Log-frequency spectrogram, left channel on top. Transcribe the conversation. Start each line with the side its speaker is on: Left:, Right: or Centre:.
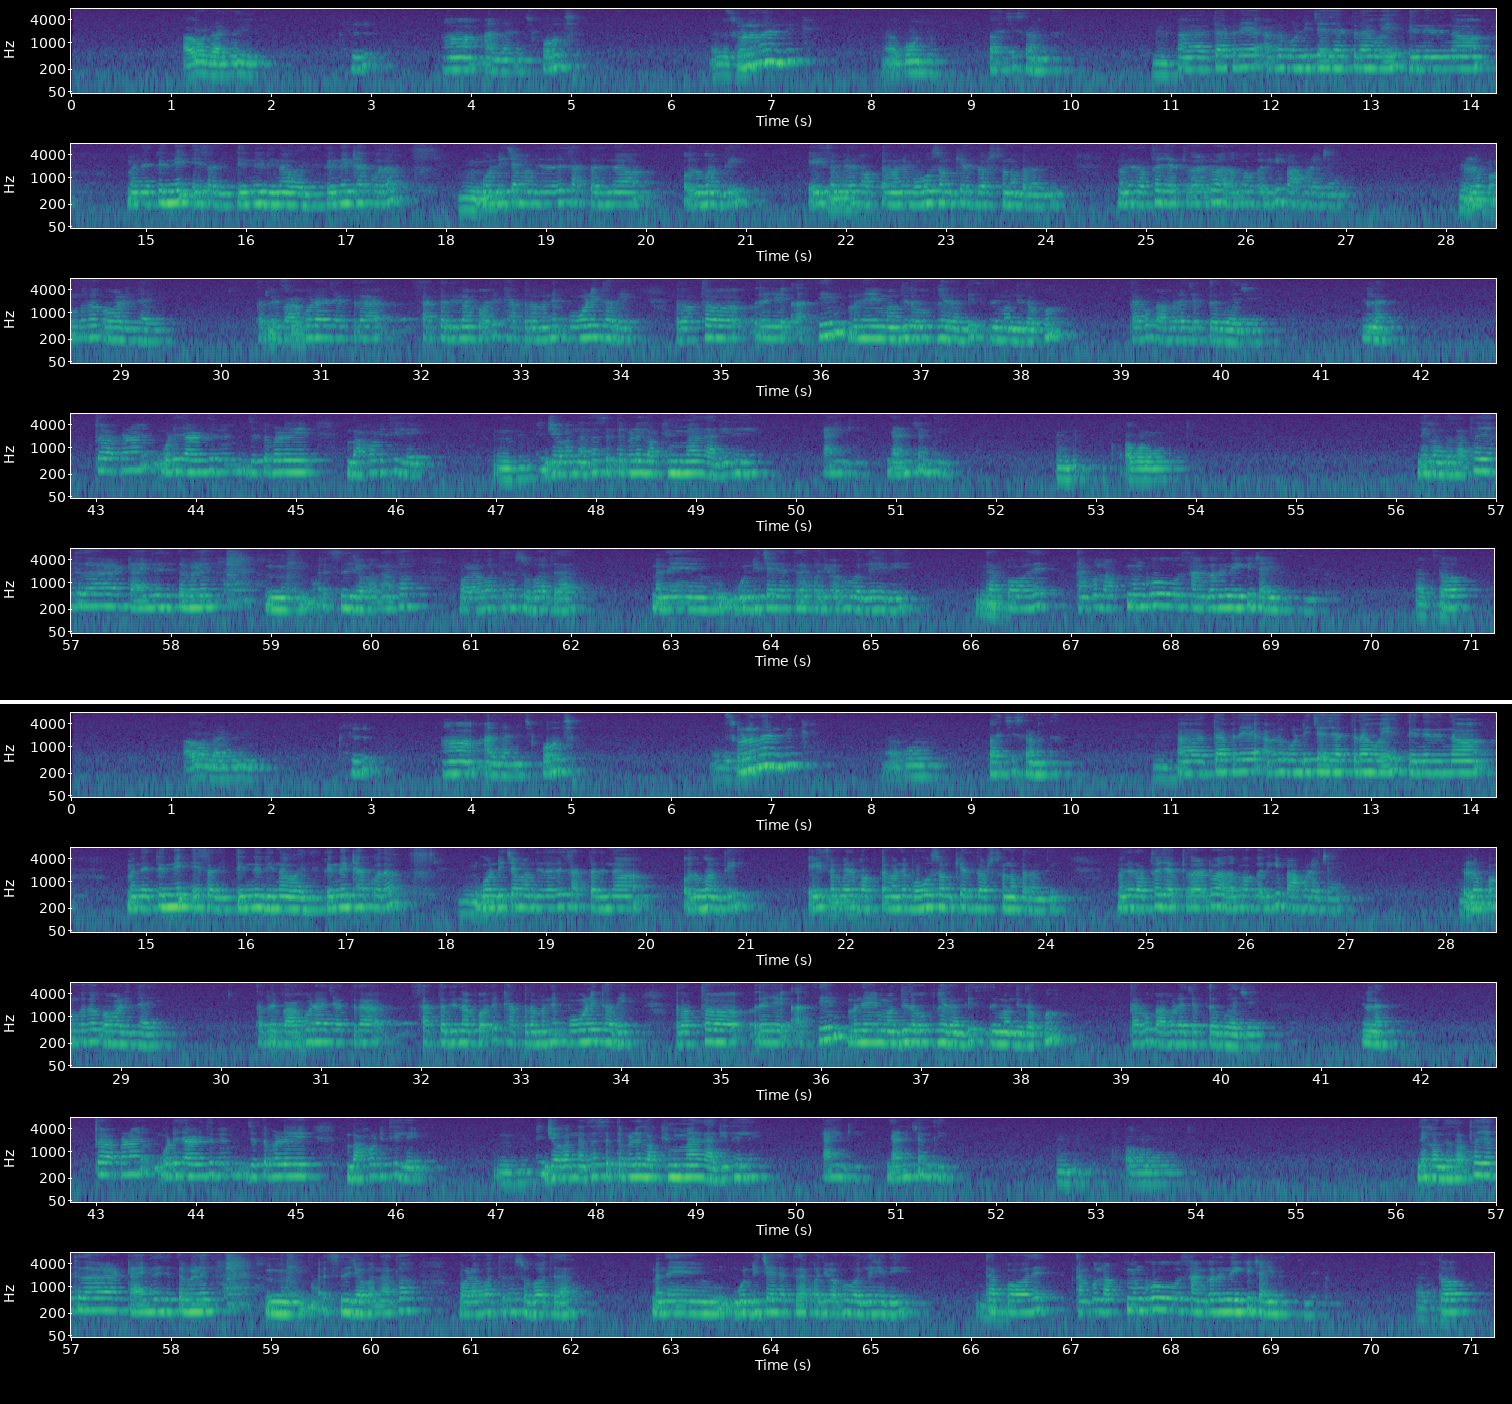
Left: ଆଉ କଣ ଜାଣିଚନ୍ତି।
Right: ହାଲ ହଁ ଆଉ ଜାଣିଚି କୋହୁଛି।
Left: ଆଉ
Right: ଶୁଣୁ
Left: କୁହନ୍ତୁ
Right: ନାହାନ୍ତି।
Left: ଆଉ କୁହନ୍ତୁ
Right: <unintelligible>
Left: ହୁଁ
Right: ଆ ତାପରେ ଆମର ଗୁଣ୍ଡିଚା ଯାତ୍ରା ହୁଏ ତିନି ଦିନ। ମାନେ ତିନି ଏ ସରି ତିନି ଦିନ କହିଲି ତିନି ଠାକୁର।
Left: ହୁଁ
Right: ଗୁଣ୍ଡିଚା ମନ୍ଦିରରେ ସାତ ଦିନ ରୁହନ୍ତି। ଏଇ
Left: ହୁଁ
Right: ସମୟରେ ଭକ୍ତମାନେ ବହୁ ସଂଖ୍ୟାରେ ଦର୍ଶନ କରନ୍ତି ମାନେ ରଥଯା ତ୍ରା ଠୁ ଆରମ୍ଭ କରିକି ବାହୁଡ଼ା ଯାଏଁ
Left: ହୁଁ
Right: ଲୋକଙ୍କର ଗହଳି ଥାଏ। ତାପରେ
Left: ନିଶ୍ଚୟ
Right: ବାହୁଡ଼ା ଯାତ୍ରା ସାତ ଦିନ ପରେ ଠାକୁର ମାନେ ପୁଣି ଥରେ ରଥ ରେ ଆସି ମାନେ ମନ୍ଦିରକୁ ଫେରନ୍ତି ଶ୍ରୀମନ୍ଦିରକୁ ତାକୁ ବାହୁଡ଼ା ଯାତ୍ରା କୁହାଯା ଯାଏ ହେଲା ତ ଆପଣ ଗୋଟେ ଜାଣିଥିବେ ଯେତେବେଳେ ବାହୁଡ଼ି ଥିଲେ
Left: ହୁଁ ହୁଁ
Right: ଜଗନ୍ନାଥ ସେତ୍ ସେତେବେଳେ ଲକ୍ଷ୍ମୀ ମା ରାଗିଥିଲେ କାହିଁକି ଜାଣିଛନ୍ତି।
Left: ଉ ହୁଁ ଆପଣ କୁହନ୍ତୁ।
Right: ଦେଖନ୍ତୁ ରଥଯାତ୍ରା ଟାଇମ ରେ ଯେତେବେଳେ। ଉଁ ଶ୍ରୀ ଜଗନ୍ନାଥ ବଳଭଦ୍ର ସୁଭଦ୍ରା। ମାନେ ଗୁଣ୍ଡିଚା ଯାତ୍ରା କରିବାକୁ ଗଲେ ହେରି।
Left: ହୁଁ
Right: ତାପରେ ତାଙ୍କୁ ଲକ୍ଷ୍ମୀଙ୍କୁ ସାଙ୍ଗରେ ନେଇକି ଯାଇନଥିଲେ।
Left: ଆଚ୍ଛା
Right: ତ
